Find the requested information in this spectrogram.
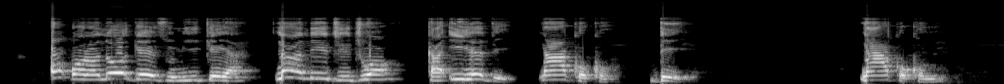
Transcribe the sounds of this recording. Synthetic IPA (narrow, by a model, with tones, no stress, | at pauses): ɔ˦k͡pɔ˨ɾɔ˨no˦ɡe˨e˨zu˨m̩˦i˦ke˦ja˦ | naː˦˨ni˦d͡ʒi˨d͡ʒu˦ɔ˦ | ka˨ʔi˦ɦe˦dɪ˨ | na˦kʊ˨kʊ˨ | dɪ˨ | na˦kʊ˨kʊ˨m̩˦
